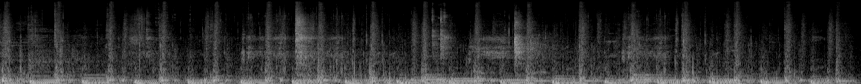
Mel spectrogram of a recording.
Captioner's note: hoof beats, gates clang over music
